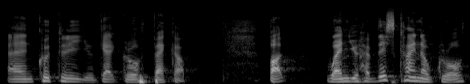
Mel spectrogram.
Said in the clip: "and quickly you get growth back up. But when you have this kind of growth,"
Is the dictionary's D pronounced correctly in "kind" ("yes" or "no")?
yes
